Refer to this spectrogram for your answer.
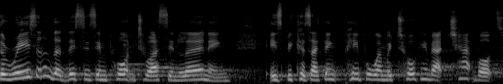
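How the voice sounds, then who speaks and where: With a slight Australian accent, a woman speaks at a fairly quick pace in a fairly high pitch, with ordinary pitch variation and a dark, mellow tone. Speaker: learning technology speaker. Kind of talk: conference talk. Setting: stage with audience.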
